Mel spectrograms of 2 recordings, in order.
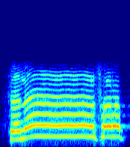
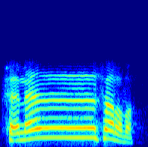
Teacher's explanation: يبقى اللي بين الميم والفاء غنة ليس الا، مش النون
